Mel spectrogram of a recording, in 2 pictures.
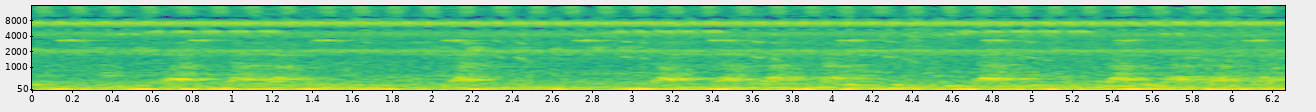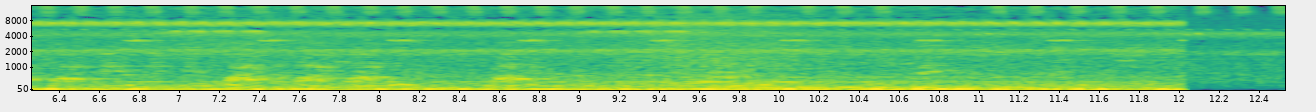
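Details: Summer-night crickets in Georgia keep up a continuous high pulsing trill, with low rumble and scattered soft mid-pitched ticks underneath, cutting off abruptly just before the end.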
